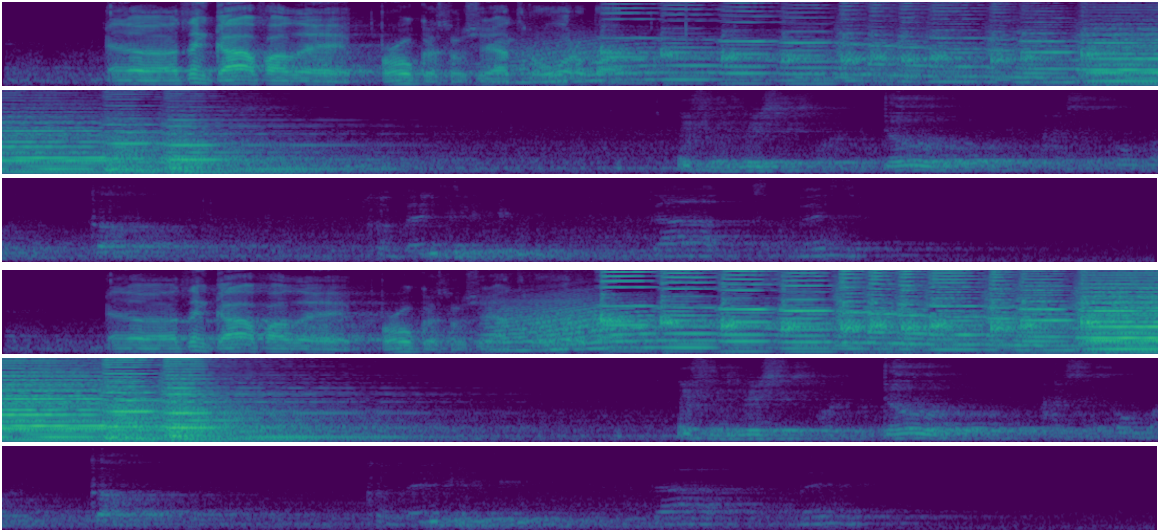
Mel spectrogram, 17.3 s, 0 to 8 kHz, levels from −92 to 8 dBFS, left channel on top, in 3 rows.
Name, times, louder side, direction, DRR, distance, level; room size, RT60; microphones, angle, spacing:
voice 1, 0.5-3.1, left 4 dB, 30° left, 0.6 m, -38 dB
sound 1, 2.4-7.7, right 8 dB, 90° right, 0.4 m, -31 dB
voice 2, 3.9-4.9 6.1-7.6 9.1-10.6 11.0-11.7 12.0-12.4 13.4-14.2, right 1 dB, 25° right, 2.8 m, -51 dB
voice 3, 13.4-14.2 14.7-15.9, left 2 dB, 80° left, 2.4 m, -61 dB
26.5 x 17.0 x 7.0 m
head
